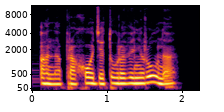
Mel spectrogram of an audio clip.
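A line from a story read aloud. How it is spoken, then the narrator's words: Disbelieving whisper. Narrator (Russian): прошептал Деклан, не веря своим глазам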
